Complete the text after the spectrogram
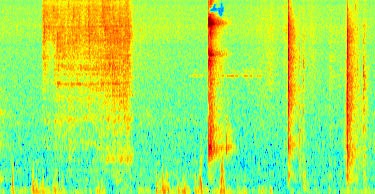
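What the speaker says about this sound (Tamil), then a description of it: "ஒரு கிளாஸ் கிட்டத்தட்ட தண்ணி ஊற்றுறேன்." Roughly a glass of water poured into a cooking pot holding small onions and salt for a moong dal keerai sambar, a soft, steady splashing stream for about two seconds, followed by a few sharp clinks and knocks of utensils.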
